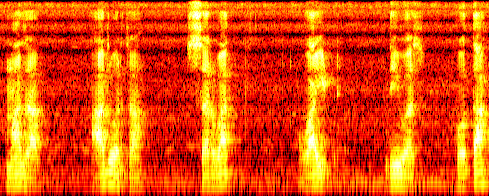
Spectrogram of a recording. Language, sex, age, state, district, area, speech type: Marathi, male, 18-30, Maharashtra, Yavatmal, rural, read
